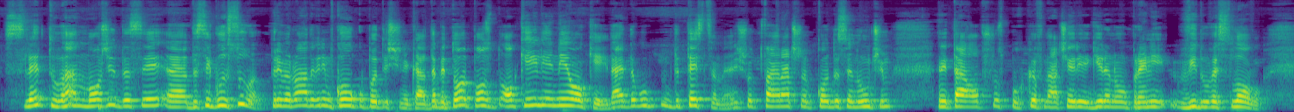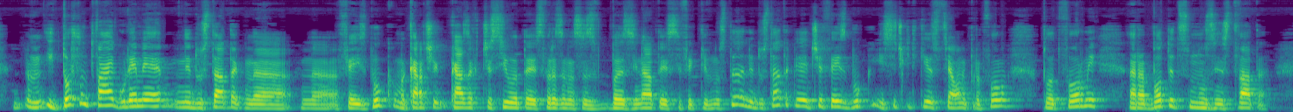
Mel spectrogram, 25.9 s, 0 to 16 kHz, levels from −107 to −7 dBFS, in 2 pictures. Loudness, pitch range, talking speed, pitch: -21 LUFS, 155-205 Hz, 195 wpm, 180 Hz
